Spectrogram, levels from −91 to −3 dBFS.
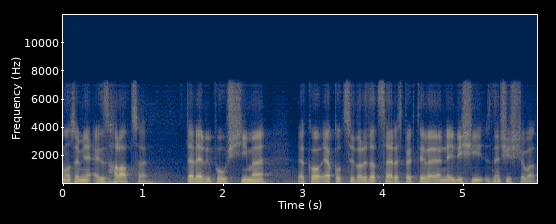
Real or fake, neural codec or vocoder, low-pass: fake; codec, 16 kHz, about 1 kbps, DyCAST, with the encoder's durations; 7.2 kHz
